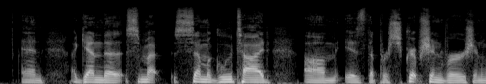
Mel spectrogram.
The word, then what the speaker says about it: semaglutide: such as sematic se I can never pronounce this can't seem to pronounce many things it seems uh semaglutide is the the way I would pronounce it in any case this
